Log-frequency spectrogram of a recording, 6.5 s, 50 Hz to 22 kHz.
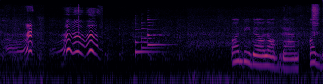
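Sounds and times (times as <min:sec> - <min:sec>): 
person imitating a dog with whiny yelps and whimpers: 0:00.0 - 0:02.1
speech: 0:04.7 - 0:06.4.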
